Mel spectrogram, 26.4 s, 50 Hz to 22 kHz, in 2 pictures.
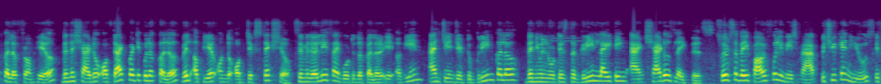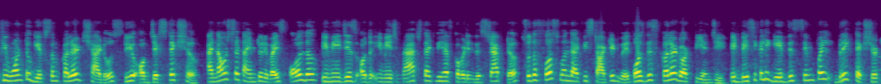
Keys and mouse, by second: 5.8 click, 21.2-22.5 shift+drag.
